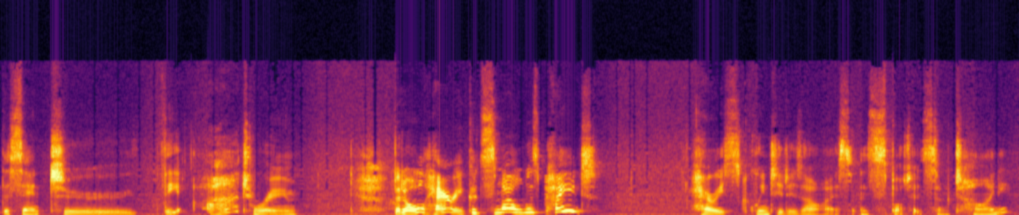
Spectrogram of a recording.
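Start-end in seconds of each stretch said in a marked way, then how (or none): 3.9-6.0 mock dismay. A narrator's reading. Storyteller's dramatic reveal.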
